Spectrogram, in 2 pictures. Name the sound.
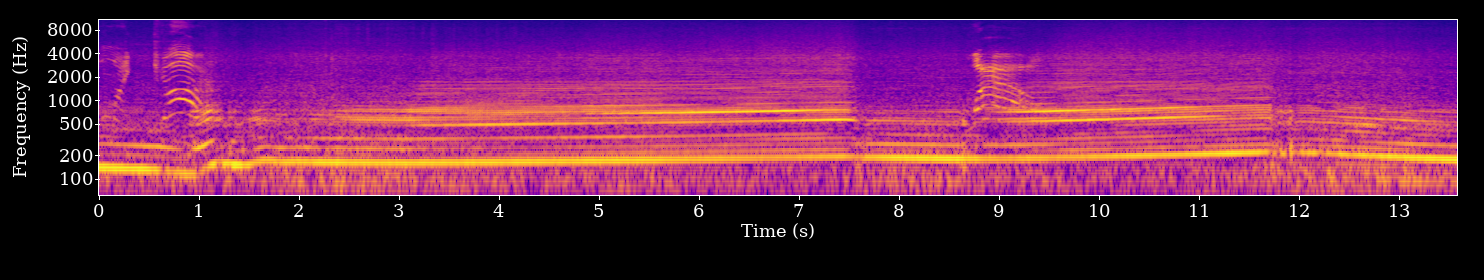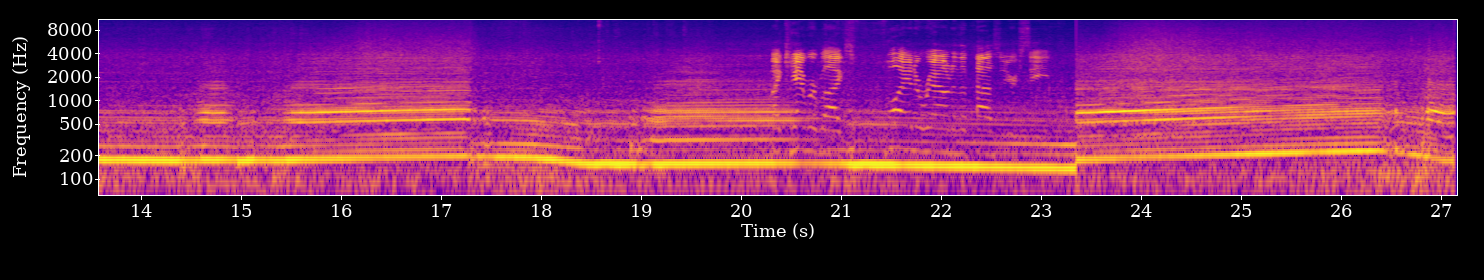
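Toyota MR2 Spyder car engine driving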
